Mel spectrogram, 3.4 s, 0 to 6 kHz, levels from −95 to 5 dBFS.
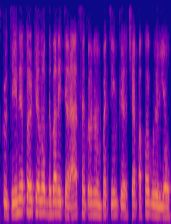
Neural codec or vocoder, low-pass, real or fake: codec, 16 kHz, 2 kbps, FreqCodec, smaller model; 5.4 kHz; fake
